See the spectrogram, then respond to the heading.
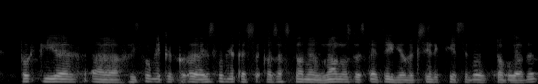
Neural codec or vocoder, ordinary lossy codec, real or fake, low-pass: codec, 16 kHz, 1 kbps, FreqCodec, smaller model; none; fake; 7.2 kHz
